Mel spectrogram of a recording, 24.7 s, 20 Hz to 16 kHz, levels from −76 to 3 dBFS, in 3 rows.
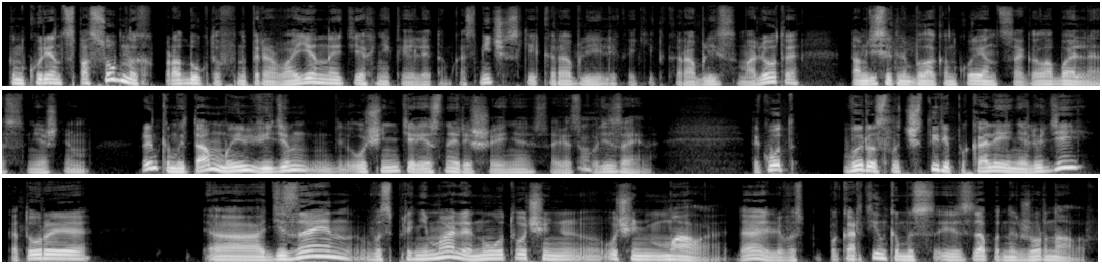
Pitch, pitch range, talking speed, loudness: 105 Hz, 90-125 Hz, 125 wpm, -14 LUFS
